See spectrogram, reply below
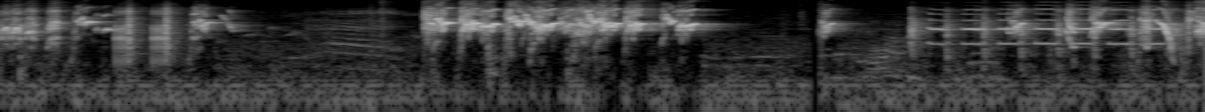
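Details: Javan myna calling as a lure to prompt other mynas to call: harsh chattering bursts, a pause, then a loud raspy rattle, followed by ringing, evenly spaced whistled notes.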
